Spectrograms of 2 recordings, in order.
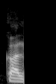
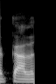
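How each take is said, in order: First: कल with a short uh; correct pronunciation. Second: काल with a long aa; wrong pronunciation. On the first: Teacher settles the doubt for learners, correct short कल. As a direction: keep कल short, as kal. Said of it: "यहाँ पे कल होगा". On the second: Teacher tests a learner's mistaken spelling, wrong long-aa काल. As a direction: lengthen काल to kaal. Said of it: "काल दोस्तों का शब्द है नहीं". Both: Shown as a demonstration.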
